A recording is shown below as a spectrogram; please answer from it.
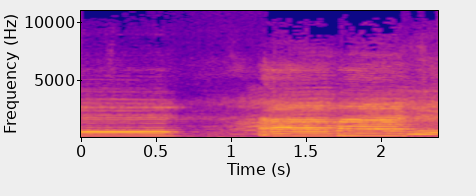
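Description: Unaccompanied male chanting of an Ethiopian Orthodox hymn (mezmur) in long held notes. The line breaks for a breath just after half a second in and resumes a little after a second, stepping up in pitch near the end.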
